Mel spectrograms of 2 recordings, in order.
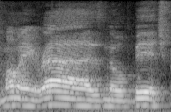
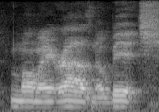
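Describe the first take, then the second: First: Slow, deliberate proclamation; drawn-out catchphrase. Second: Catchphrase. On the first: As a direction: say it slowly, defiant. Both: Retold or imitated. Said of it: "an inside joke".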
